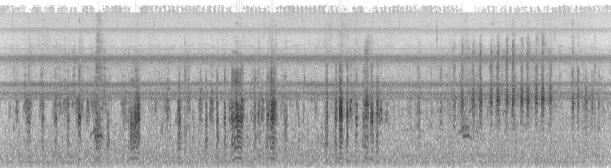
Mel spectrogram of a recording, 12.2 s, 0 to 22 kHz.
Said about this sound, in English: Next, at the Virginia Tech Duck Pond in Blacksburg, about 100 ducks and geese were congregated and calling.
